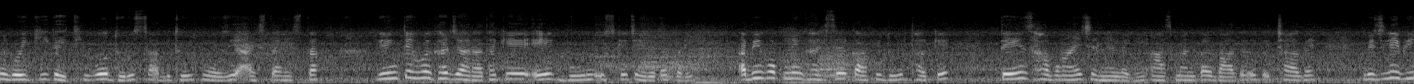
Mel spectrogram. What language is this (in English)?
Urdu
